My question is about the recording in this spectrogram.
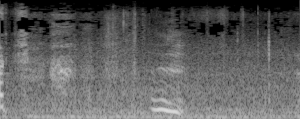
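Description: A man's short cry of pain a little over a second in, its pitch sliding steeply down, with a fainter vocal sound just before it.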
